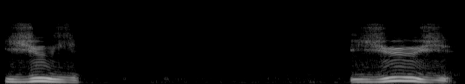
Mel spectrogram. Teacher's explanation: La J se pronuncia como una SH, como sh, pero un poquito más sonoro. La U, recordemos que se pronuncia como como si tuviéramos la boca en forma de U, pero diciendo I.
